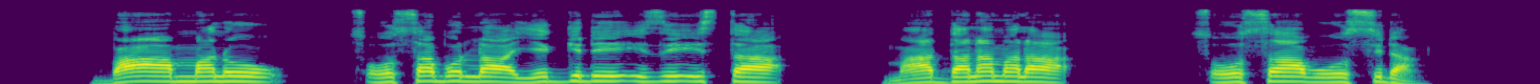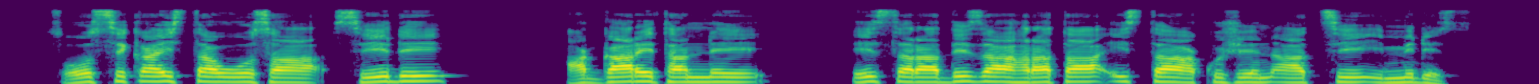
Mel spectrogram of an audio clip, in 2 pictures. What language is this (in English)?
Gamo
